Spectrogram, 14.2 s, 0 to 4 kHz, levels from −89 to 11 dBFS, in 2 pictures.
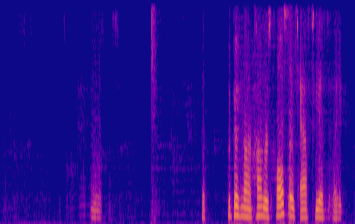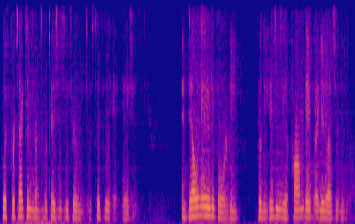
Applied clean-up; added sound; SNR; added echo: neural separator model SepFormer WHAMR!.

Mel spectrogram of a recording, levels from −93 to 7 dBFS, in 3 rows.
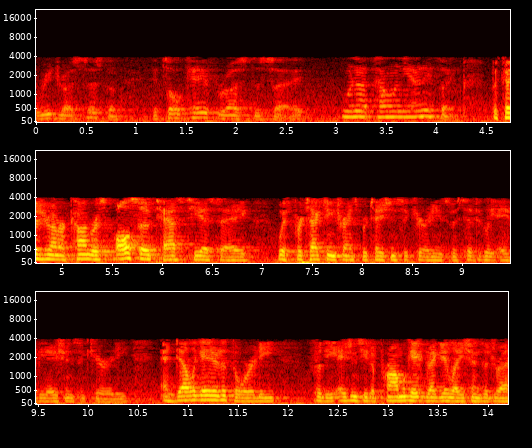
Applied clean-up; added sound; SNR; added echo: none; none; none; none.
